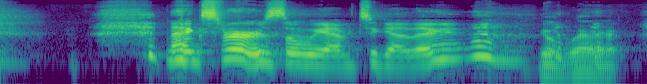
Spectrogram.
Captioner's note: chuckles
